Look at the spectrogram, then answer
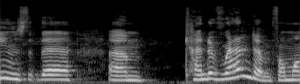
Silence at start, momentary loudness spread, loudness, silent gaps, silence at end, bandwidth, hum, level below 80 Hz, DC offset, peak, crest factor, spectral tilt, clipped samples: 0 s; 9 LU; -18 LUFS; none; 0 s; 16 kHz; none; -56 dBFS; under 0.1%; -2 dBFS; 16 dB; -5.5 dB/octave; under 0.1%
